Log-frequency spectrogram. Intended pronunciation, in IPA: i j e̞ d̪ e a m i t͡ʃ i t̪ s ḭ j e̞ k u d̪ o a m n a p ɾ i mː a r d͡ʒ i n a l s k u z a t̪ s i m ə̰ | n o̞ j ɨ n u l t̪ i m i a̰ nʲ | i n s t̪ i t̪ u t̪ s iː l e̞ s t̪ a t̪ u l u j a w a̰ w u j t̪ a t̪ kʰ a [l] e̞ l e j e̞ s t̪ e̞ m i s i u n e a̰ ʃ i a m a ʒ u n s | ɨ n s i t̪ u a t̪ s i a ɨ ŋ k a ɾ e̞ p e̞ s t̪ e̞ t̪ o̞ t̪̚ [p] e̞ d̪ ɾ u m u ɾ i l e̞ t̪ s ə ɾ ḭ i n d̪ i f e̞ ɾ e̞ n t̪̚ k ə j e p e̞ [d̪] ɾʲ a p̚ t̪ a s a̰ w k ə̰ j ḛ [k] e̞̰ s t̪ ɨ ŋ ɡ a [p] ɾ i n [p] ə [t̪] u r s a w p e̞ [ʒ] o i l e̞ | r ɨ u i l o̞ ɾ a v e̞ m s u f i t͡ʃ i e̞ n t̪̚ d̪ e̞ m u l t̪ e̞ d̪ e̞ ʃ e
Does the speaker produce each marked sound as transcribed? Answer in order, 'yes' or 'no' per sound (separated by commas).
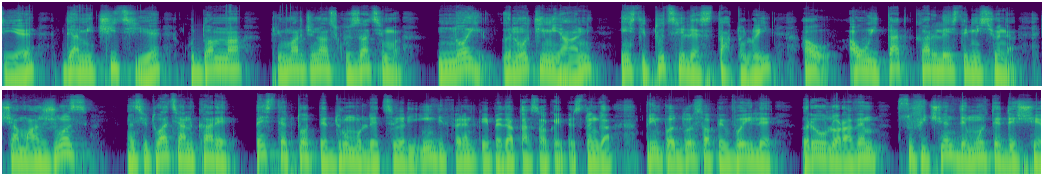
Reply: no, yes, yes, no, yes, yes, no, no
